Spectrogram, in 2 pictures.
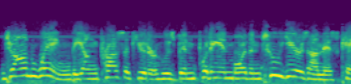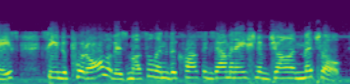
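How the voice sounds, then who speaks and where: Female radio correspondent, crisp reporting, faint hiss. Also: medium pitch, normal speed, few pauses, a bit bright, lo-fi sound. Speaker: news correspondent. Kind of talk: courtroom news report.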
